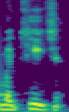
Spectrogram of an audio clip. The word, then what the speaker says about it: McEachin: I actually read an article, and it's and correct me if I'm wrong, is it McEachin? Is that how you pronounce his name? – Yes, Aston Donald McEachin.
